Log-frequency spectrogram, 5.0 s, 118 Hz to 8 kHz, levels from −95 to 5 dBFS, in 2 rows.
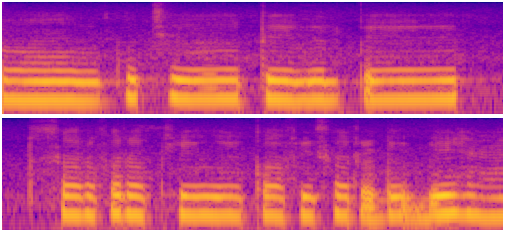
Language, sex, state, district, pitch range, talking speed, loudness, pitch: Hindi, female, Haryana, Charkhi Dadri, 205-215 Hz, 120 wpm, -15 LUFS, 210 Hz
